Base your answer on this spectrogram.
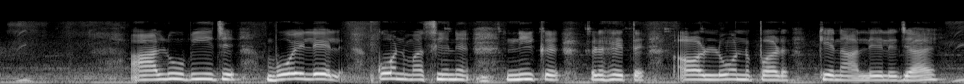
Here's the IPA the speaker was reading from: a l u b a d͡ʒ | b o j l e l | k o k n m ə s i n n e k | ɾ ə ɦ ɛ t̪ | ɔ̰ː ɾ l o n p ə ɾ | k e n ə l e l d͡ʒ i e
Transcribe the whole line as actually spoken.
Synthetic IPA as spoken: a l u b i d͡ʒ | b o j l e l | k o n m ə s i n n i k | ɾ ə ɦ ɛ t̪ | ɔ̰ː ɾ l o n p ə ɾ | k e n a l e l d͡ʒ a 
